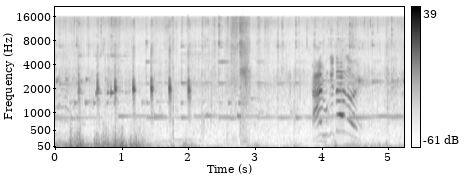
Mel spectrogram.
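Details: At sunset a herd of goats rests on desert dunes after foraging in the forest. A short pair of quavering bleats rises near the end, following low rumbling noise and scattered faint clicks, with a steady thin tone throughout.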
